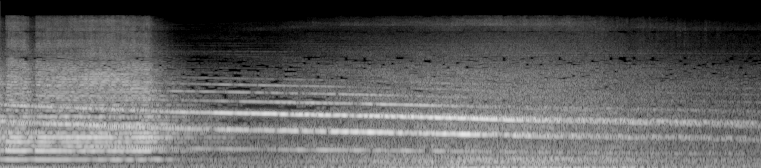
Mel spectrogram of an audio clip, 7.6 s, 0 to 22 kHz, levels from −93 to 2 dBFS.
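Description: Throughout the clip the treble sounds synthetic, bright but gritty and metallic, with plainly audible damage, and nothing reaches above 14.9 kHz. The likely cause is HE-AAC compression at a low bitrate, around 24 kbps by the sound of it: the upper band is rebuilt from copied lower bands rather than coded. On a spectrogram the upper region just below 14.9 kHz shows blocky, repeated-looking texture that does not line up with the harmonics below it, and above 14.9 kHz the display is empty.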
